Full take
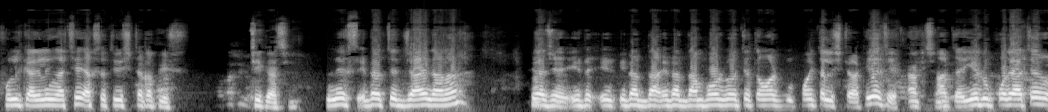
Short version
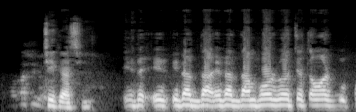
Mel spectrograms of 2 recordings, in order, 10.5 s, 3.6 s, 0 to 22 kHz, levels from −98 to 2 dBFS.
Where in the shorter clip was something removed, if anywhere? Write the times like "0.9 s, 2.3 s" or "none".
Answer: 1.2 s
